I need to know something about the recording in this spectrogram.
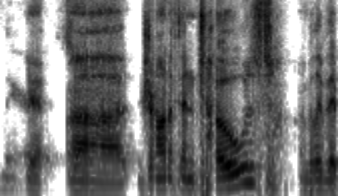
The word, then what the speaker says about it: Toews: Jonathan Toews, I believe they pronounce it Taves.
